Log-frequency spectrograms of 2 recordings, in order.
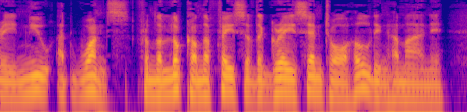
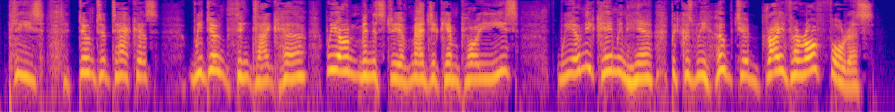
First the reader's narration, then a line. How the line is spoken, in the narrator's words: said Hermione breathlessly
